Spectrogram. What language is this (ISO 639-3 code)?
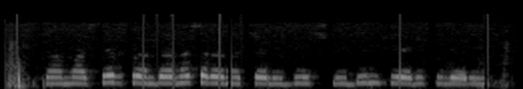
pus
